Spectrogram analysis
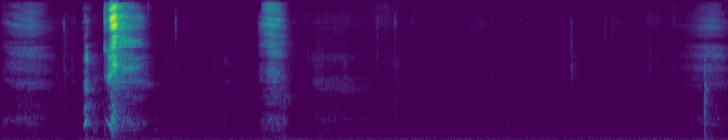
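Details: A sharp inhaled catch, one forceful sneeze, then a smaller sneeze-like burst and quiet breathing in a small room: sneezing from a woman model while she reads aloud in Japanese.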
